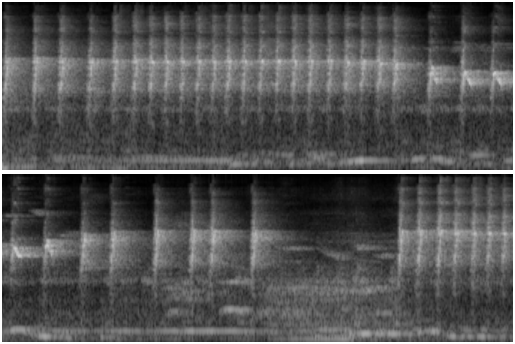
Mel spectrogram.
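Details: Grey-cheeked bulbul song: a fast rattling series of sharp ticks gives way to several higher whistled, slurred notes, then a pause and a return to the rapid chatter.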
